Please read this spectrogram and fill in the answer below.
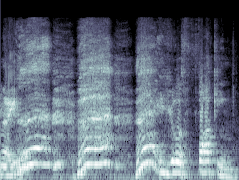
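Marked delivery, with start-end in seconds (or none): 0.2-1.9 imitated high-pitched manic scream; short bursts of hammed-up screaming; Nicolas Cage. Actor's character after his wife's death, mock crazed screams. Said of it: "the famous Nicolas Cage scream".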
